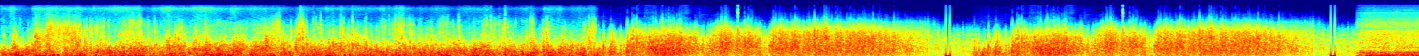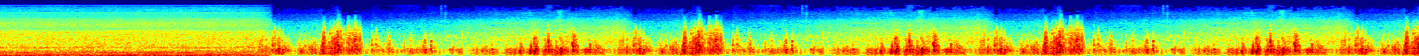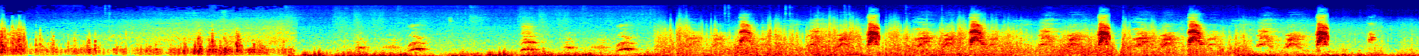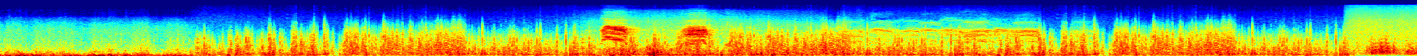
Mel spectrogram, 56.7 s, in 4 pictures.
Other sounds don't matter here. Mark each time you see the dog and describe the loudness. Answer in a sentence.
The dog can be heard from 31.8 to 42.1 s, getting louder.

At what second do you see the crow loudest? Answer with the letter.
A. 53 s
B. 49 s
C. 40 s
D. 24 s
B.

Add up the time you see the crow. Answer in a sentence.
The crow can be heard for 5 seconds in total.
